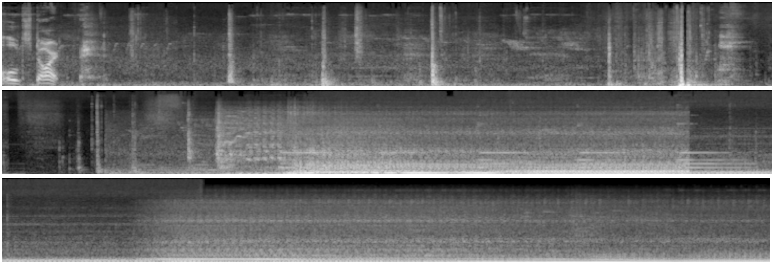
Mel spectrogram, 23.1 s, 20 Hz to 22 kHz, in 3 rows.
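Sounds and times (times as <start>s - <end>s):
car engine starting and idling: 8.8s - 17.4s.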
